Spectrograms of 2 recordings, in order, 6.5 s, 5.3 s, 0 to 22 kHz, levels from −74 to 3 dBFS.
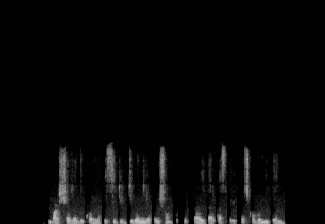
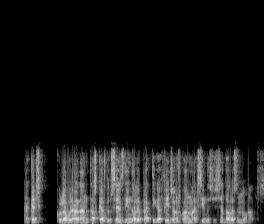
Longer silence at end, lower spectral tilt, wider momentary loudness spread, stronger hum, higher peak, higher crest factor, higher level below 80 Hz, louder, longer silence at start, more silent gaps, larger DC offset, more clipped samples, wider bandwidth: first, 0.8 s vs 0 s; first, -5 dB/octave vs -2 dB/octave; first, 10 LU vs 7 LU; neither; second, -6 dBFS vs 0 dBFS; about the same, 18 dB vs 14 dB; second, -62 dBFS vs -50 dBFS; second, -24 LUFS vs -14 LUFS; first, 0.95 s vs 0.5 s; neither; neither; neither; about the same, 8.4 kHz vs 8.4 kHz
